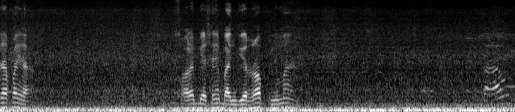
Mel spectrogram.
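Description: A heavy truck engine rumbles steadily from inside the cab.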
